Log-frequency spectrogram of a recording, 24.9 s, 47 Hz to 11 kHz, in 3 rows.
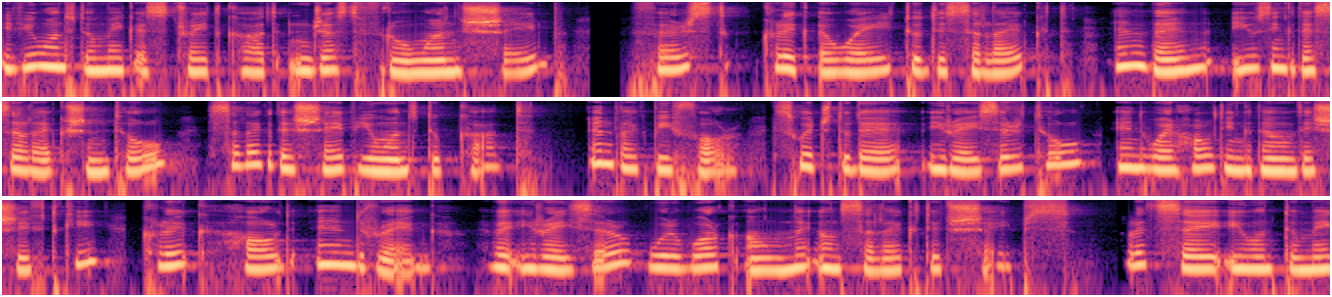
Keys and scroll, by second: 7.6 v, 13.7 shift+e.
